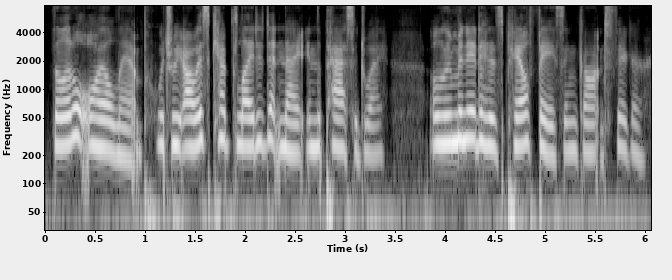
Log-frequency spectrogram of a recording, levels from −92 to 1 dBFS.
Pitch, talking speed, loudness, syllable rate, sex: 240 Hz, 210 wpm, -17 LUFS, 6.1 syllables/s, female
